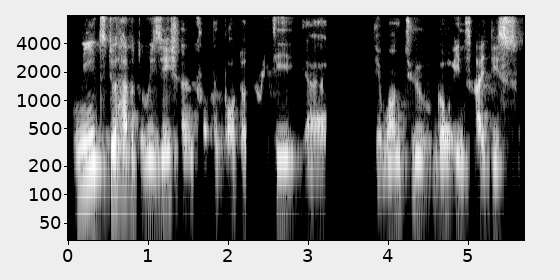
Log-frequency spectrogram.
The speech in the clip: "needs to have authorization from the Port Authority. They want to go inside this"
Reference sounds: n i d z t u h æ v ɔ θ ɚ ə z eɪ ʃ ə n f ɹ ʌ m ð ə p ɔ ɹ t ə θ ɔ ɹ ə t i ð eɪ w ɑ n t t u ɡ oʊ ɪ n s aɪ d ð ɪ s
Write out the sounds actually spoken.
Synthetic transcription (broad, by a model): n i d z t u h æ v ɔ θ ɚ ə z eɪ ʃ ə n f ɹ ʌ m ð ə p ɔ ɹ t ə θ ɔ ɹ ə t i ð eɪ w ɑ n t t u ɡ oʊ ɪ n s aɪ d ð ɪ s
